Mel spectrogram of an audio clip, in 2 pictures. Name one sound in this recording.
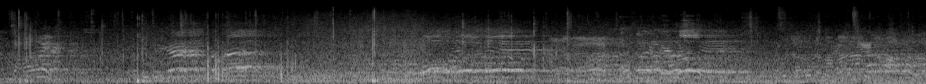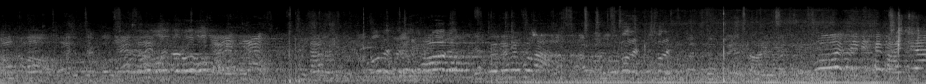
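Young men shout and call to each other across an outdoor court.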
